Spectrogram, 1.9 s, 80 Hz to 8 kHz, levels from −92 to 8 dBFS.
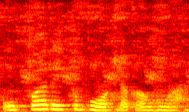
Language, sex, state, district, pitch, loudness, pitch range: Hindi, female, Punjab, Pathankot, 265 Hz, -14 LUFS, 245-295 Hz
